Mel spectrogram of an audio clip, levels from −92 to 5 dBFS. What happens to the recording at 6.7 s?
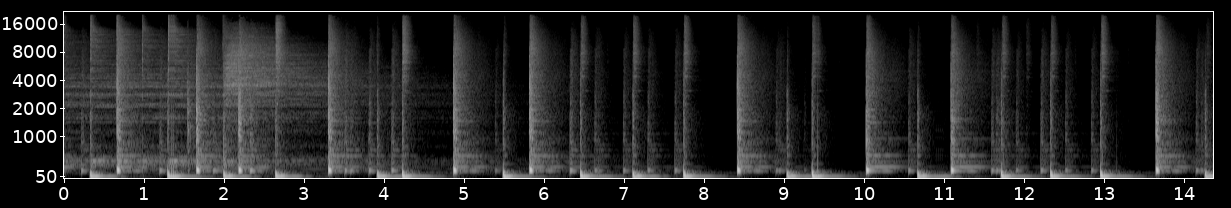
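At about 6.69 to 6.71 s the music hits a repeated buffer: fresh audio arrived late, so the device replayed its last chunk once more. That roughly 23 ms piece, which fits a 1024-sample buffer, sounds twice with a hard join, giving a quick stutter or click.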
